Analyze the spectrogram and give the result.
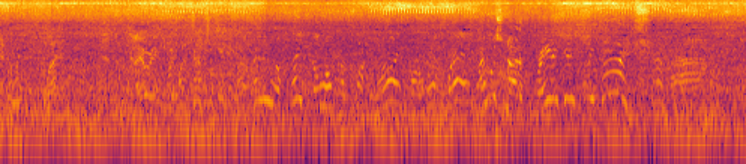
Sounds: Speech, Vehicle, outside, urban or man-made, Hubbub

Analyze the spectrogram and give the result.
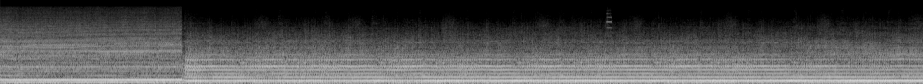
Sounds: Music

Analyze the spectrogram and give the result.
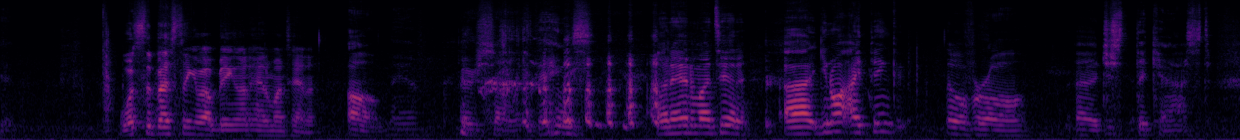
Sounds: Speech

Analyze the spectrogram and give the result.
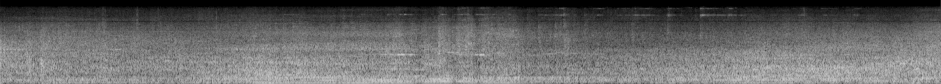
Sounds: Bus, Vehicle

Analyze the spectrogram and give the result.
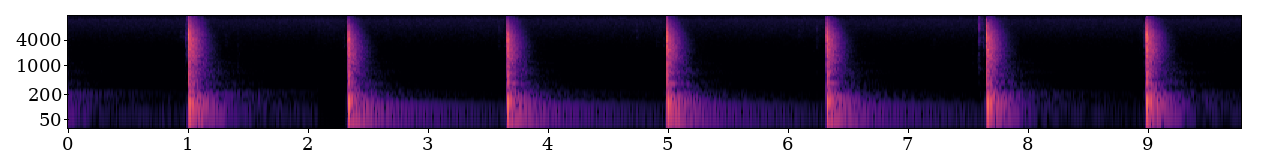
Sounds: playing bass drum

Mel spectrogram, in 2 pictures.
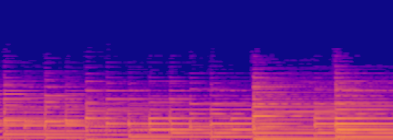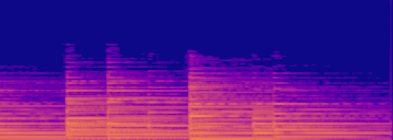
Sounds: Music

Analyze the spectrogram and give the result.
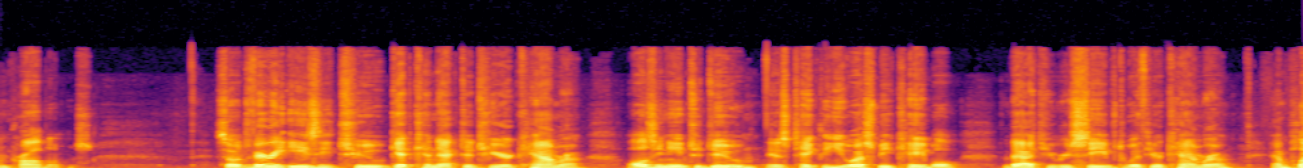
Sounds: Speech

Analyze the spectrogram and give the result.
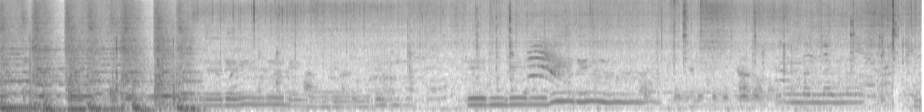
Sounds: Music, Speech

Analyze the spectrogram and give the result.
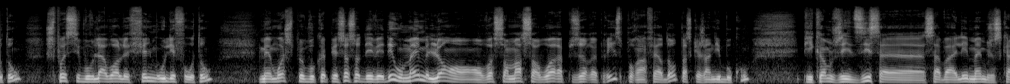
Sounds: Speech

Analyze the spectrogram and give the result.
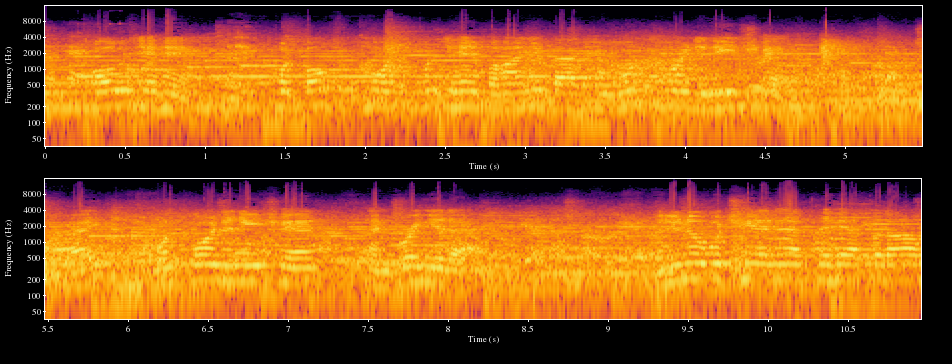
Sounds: Speech, Music

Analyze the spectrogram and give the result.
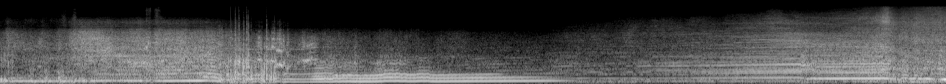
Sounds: Motor vehicle (road), auto racing, Vehicle, Car, Tire squeal

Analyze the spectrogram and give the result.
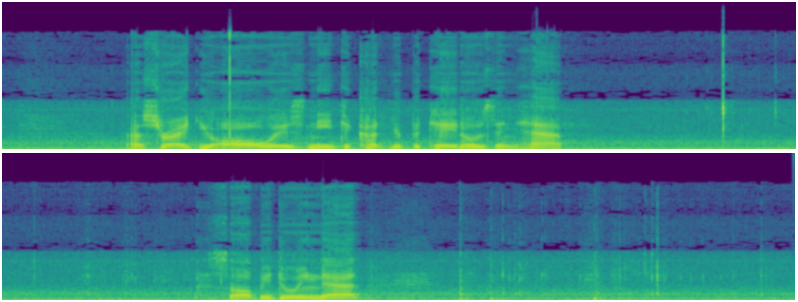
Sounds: Speech

